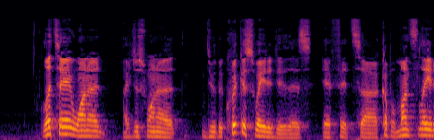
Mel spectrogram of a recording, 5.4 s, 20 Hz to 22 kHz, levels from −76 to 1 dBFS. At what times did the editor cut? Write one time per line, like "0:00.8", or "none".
0:03.9

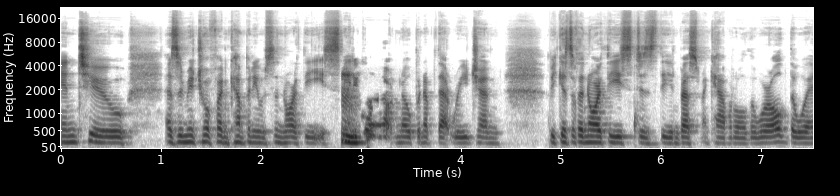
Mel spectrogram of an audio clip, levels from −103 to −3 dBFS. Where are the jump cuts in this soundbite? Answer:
0:02.8
0:05.1

